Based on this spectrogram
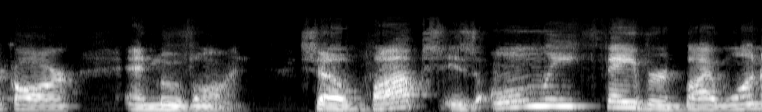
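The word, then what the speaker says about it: BOPIS: so much jennifer okay what is bops that's how you pronounce it bops it's the biggest thing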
